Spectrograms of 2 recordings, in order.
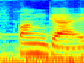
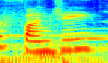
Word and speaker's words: FUNgi: our new toy collection the fungi collection or funy doesn't matter how you say it either way you do it the emphasis is on fun there are three Toys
